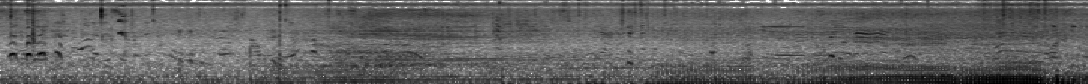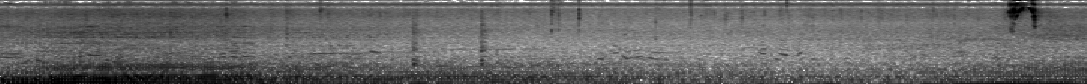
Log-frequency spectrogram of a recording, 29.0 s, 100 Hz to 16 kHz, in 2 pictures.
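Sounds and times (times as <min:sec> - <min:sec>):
vehicle engine passing: 0:03.9 - 0:08.0, 0:26.7 - 0:29.0.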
